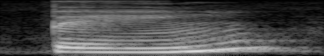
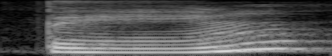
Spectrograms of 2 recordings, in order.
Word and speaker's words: tem: Você, ele, ela, a gente tem, tem nasal sound. Vocês, eles, elas tem, tem. Tem and tem have the same pronunciation.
